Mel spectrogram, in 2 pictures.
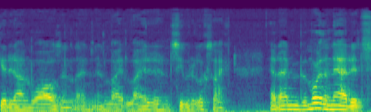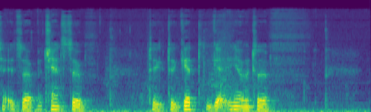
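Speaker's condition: Parkinson's disease

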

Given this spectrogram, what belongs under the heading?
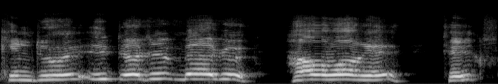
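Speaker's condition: Cerebral palsy; therapy became weight training

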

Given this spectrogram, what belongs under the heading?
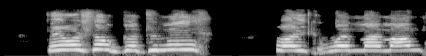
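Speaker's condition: Cerebral palsy; diagnosed age 2

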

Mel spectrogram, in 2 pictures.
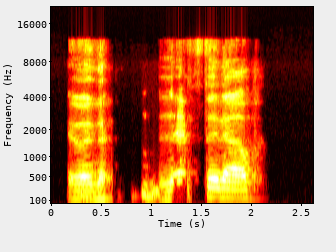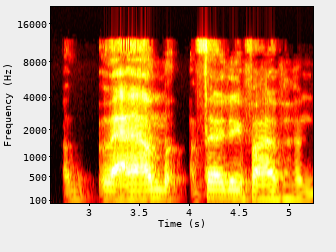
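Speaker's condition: Cerebral palsy; heart stopped twice

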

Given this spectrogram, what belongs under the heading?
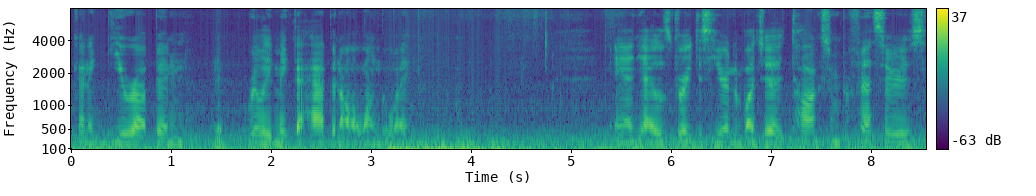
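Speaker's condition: No condition

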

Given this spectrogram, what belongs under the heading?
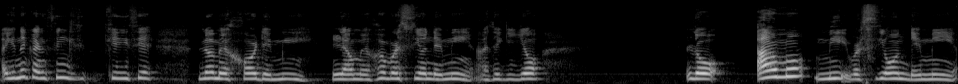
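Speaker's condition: Down syndrome; present from birth

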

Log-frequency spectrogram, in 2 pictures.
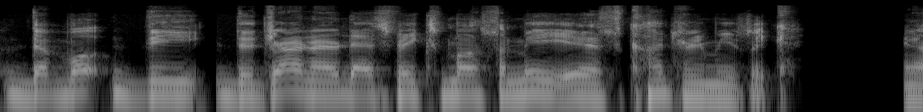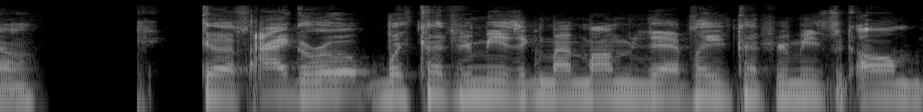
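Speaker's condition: Cerebral palsy, mild

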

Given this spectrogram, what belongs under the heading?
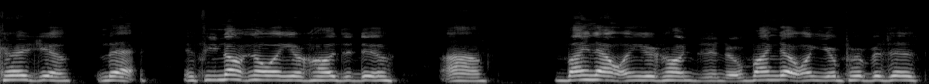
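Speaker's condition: Cerebral palsy, spastic quadriplegic; tongue muscle affected

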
